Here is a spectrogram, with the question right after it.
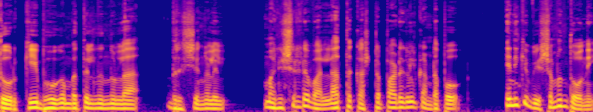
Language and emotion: Malayalam, sad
